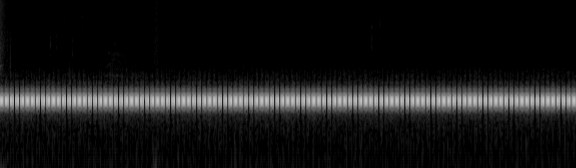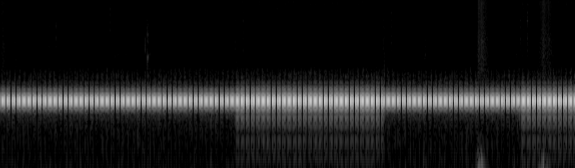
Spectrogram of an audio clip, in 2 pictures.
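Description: A steady, loud electronic tone from a custom-built Morse code practice oscillator holds throughout, with a slightly harsher, fuller patch of edge noise near the end and a couple of brief low clicks.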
